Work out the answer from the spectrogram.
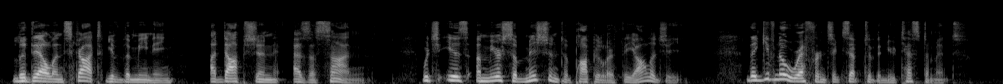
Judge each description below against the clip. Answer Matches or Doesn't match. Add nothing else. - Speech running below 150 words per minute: Doesn't match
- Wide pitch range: Matches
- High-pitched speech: Doesn't match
